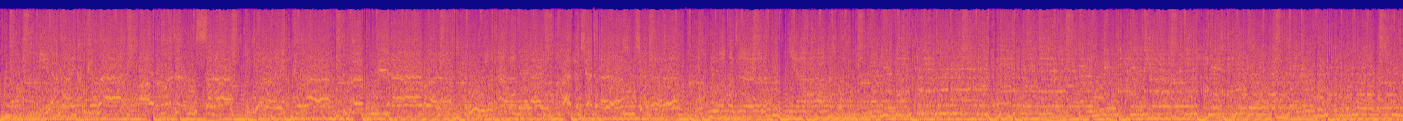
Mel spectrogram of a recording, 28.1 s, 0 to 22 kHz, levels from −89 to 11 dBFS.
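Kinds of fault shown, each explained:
Float read as integer: across the whole clip the sound is blasted to a harsh, near-square waveform sitting at an almost fixed, high level, with background noise as loud as the main sound. The likely cause is 32-bit float samples being read as 32-bit integers, so each sample's sign and exponent bits set its level. Unlike ordinary clipping, even quiet passages hit that same level, yet the pitch can still be followed.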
